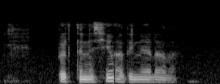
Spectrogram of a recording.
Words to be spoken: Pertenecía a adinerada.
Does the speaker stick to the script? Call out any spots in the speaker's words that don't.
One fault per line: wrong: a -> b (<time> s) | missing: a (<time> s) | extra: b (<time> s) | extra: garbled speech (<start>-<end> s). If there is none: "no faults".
no faults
